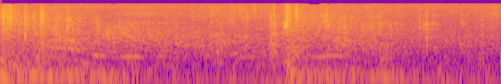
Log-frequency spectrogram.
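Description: A rifle fires quick shots.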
